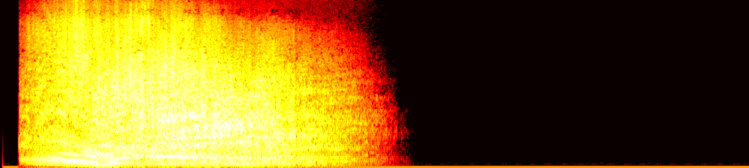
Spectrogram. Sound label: Warplane Whirring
